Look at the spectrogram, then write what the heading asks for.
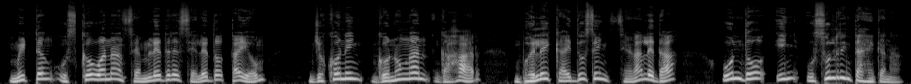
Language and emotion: Santali, happy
